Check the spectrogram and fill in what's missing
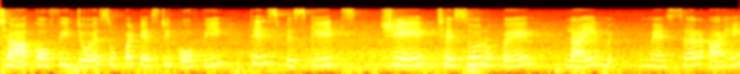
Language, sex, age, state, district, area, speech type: Sindhi, female, 30-45, Madhya Pradesh, Katni, urban, read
